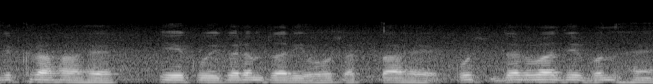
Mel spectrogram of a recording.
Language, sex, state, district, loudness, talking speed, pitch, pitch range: Hindi, male, Rajasthan, Bikaner, -18 LUFS, 120 wpm, 105 Hz, 100-110 Hz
